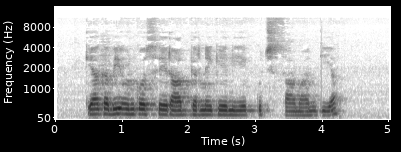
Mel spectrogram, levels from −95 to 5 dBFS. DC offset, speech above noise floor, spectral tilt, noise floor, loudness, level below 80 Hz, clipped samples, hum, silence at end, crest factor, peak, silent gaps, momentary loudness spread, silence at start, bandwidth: under 0.1%; 43 dB; -8.5 dB/octave; -63 dBFS; -21 LUFS; -58 dBFS; under 0.1%; none; 0.75 s; 14 dB; -6 dBFS; none; 12 LU; 0.5 s; 11.5 kHz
